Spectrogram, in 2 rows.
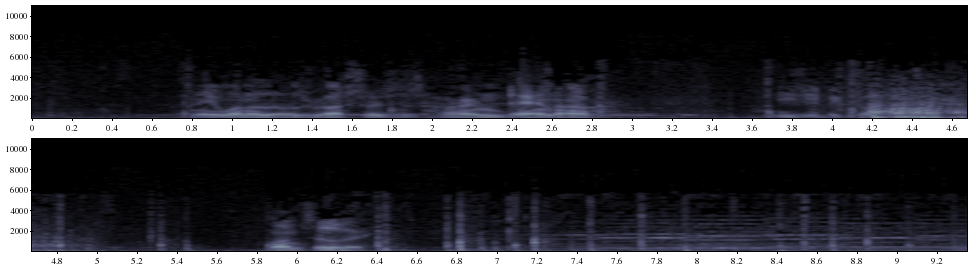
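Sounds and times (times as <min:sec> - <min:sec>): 
speech: 0:00.8 - 0:03.1, 0:03.7 - 0:05.0, 0:05.9 - 0:06.6
newly shod horse hooves clip-clopping, ridden slowly and cautiously: 0:03.6 - 0:09.3.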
